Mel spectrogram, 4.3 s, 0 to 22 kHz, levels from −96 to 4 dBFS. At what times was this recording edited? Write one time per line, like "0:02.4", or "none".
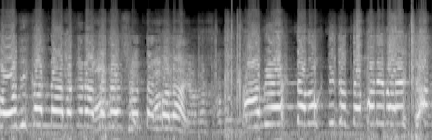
none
